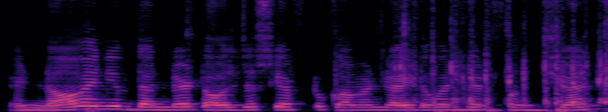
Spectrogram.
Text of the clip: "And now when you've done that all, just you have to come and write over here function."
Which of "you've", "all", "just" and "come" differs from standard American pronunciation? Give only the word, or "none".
none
